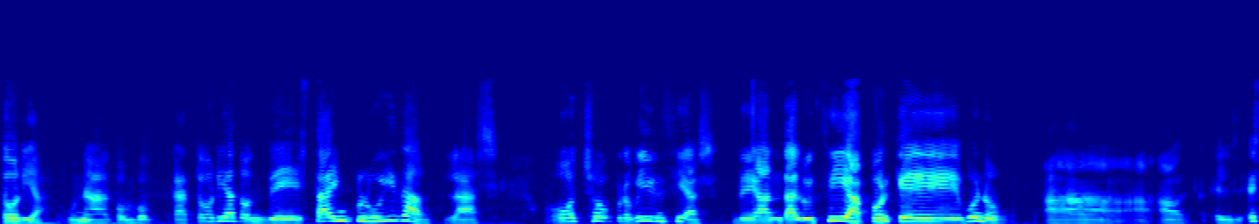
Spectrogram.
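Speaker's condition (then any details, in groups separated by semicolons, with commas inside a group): No condition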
